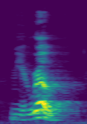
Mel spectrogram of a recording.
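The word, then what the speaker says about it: Miró: And his last name is Miro with an accent on the O. So that means that's like a long O and very sharp. Miro.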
